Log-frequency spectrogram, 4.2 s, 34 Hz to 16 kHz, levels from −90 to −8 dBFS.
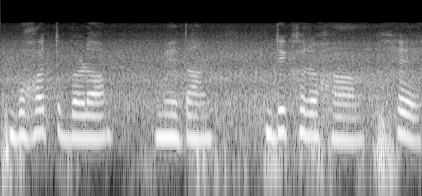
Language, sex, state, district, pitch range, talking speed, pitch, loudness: Hindi, female, Madhya Pradesh, Dhar, 210-245 Hz, 85 wpm, 225 Hz, -15 LUFS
